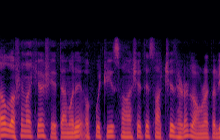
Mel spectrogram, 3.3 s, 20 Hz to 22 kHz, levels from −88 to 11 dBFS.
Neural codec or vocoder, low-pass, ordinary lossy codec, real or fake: codec, 16 kHz, 1 kbps, FunCodec, trained on LibriTTS, 50 frames a second; none; none; fake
